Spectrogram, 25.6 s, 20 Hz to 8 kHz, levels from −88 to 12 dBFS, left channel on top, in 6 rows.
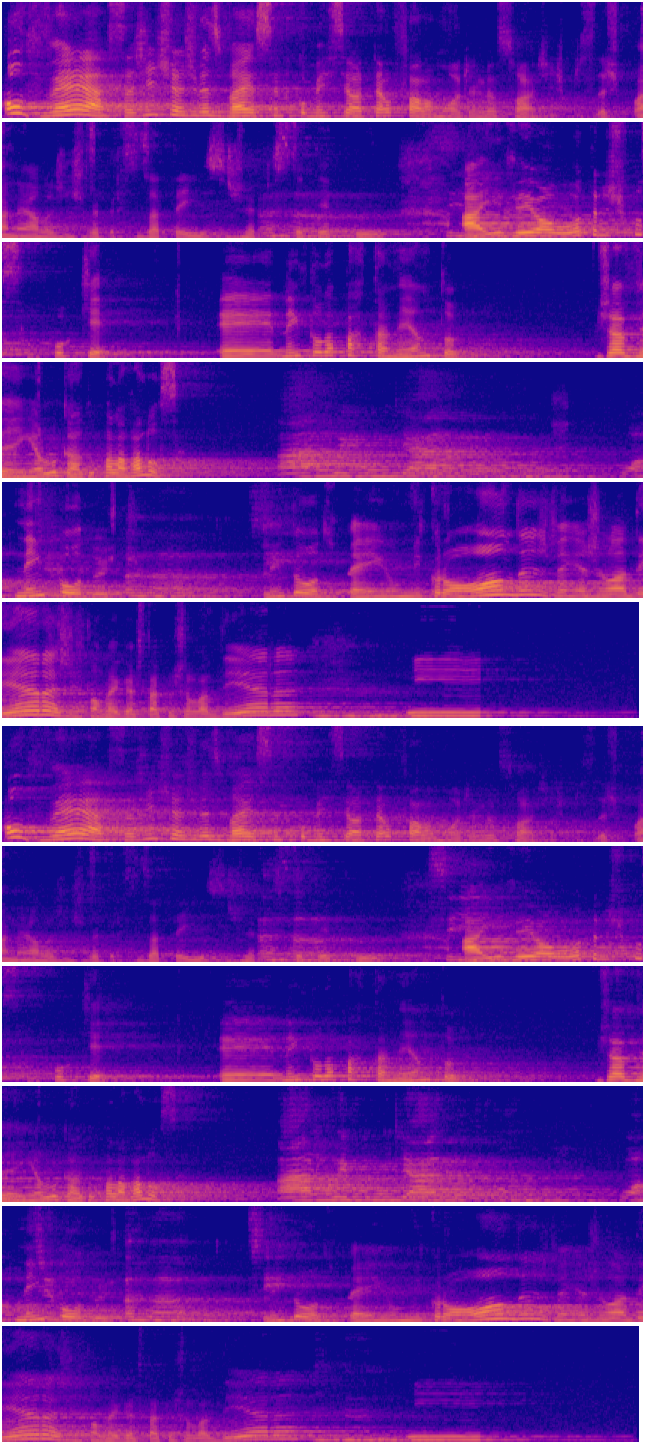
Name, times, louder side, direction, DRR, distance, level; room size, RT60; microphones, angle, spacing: voice 1, 0.0-4.9 5.2-6.0 6.4-6.8 7.1-8.6 8.9-9.3 10.0-11.6 12.5-13.9 17.2-17.8 18.8-23.4 24.1-24.6, left 3 dB, 70° left, 12 dB, 0.7 m, -27 dB
voice 2, 6.0-6.5 7.2-7.6 14.7-16.5 16.9-17.5 17.9-18.4 18.8-19.1 23.4-23.9, right 1 dB, 50° right, -1 dB, 4.2 m, -36 dB
26.5 x 24.0 x 7.2 m, 2.9 s
head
